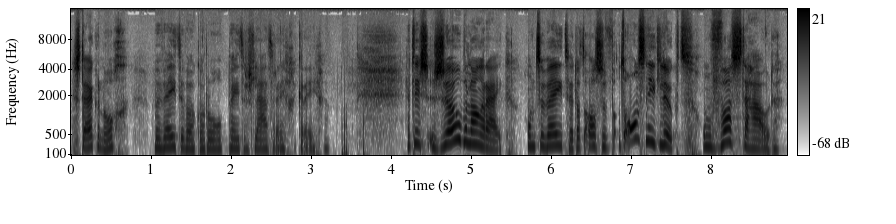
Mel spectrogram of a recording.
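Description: A middle-aged woman preaching a sermon, telling Bible stories with lively voices for the figures. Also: medium pitch, normal speed, slight background noise. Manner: animated storytelling, acts out voices in the reading.

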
